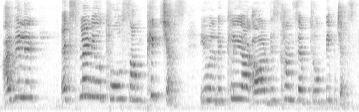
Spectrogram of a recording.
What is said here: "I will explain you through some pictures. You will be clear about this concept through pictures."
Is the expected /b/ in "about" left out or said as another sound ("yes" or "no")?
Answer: yes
